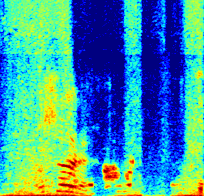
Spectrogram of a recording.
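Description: A boy speaks over an online call.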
